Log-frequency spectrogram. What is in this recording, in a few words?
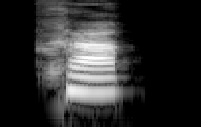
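"khrap", Thai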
